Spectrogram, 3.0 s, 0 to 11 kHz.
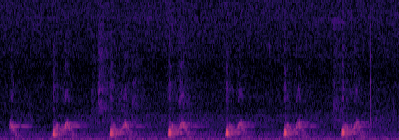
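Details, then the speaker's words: Fetal echocardiography, four-chamber view, pulsed-wave Doppler of tricuspid inflow: regular whooshing pulses at about 138 a minute, biphasic with separate E and A waves and the A wave dominant, which is normal in fetal circulation. "again we see on the tricuspid inflow signal we see a similar finding with dominance of the a wave compared to the early wave which is normal in the fetal circulation"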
